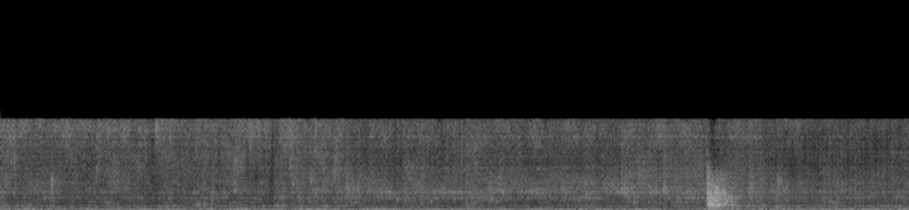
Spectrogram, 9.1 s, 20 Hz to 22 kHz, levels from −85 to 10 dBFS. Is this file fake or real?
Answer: fake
